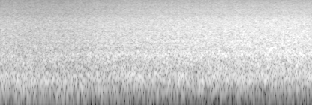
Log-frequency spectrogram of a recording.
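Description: Water rushing over and between rocks in a mountain stream, a steady rush that grows louder toward the end.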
